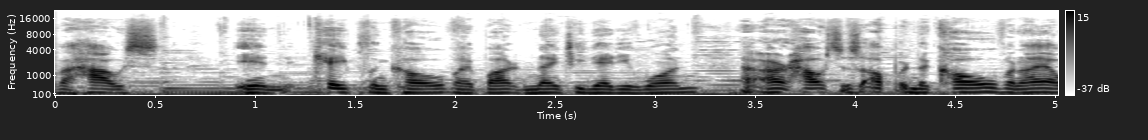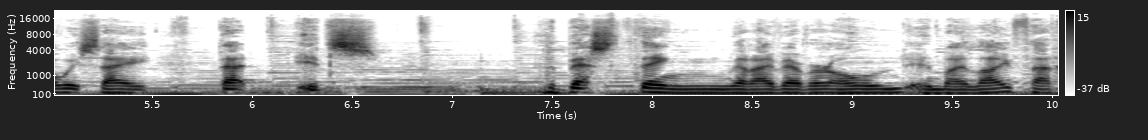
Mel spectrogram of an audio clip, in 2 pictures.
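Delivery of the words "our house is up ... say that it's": ordinary delivery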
